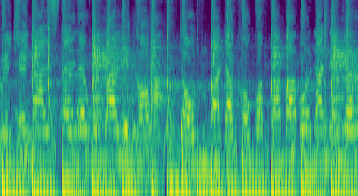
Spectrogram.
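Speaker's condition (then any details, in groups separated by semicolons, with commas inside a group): No condition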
